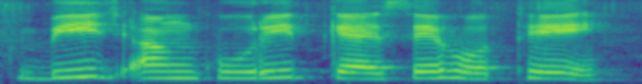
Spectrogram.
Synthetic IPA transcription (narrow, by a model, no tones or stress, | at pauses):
biːd͡ʒə̃ŋkuːɾɪt̪̚kɛːseɦoːt̪ʰeː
